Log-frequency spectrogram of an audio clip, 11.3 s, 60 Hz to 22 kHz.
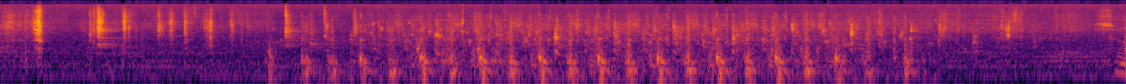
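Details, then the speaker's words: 1999 Ford Explorer 4.0L, parked, front end pushed up and down: dull rhythmic clunks about two a second; worn stabilizer (sway bar) link with visible gap, to be replaced. "usually that's the stabilizer link bar if you hear that you know clunking clunking sound when you push this car vertically"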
